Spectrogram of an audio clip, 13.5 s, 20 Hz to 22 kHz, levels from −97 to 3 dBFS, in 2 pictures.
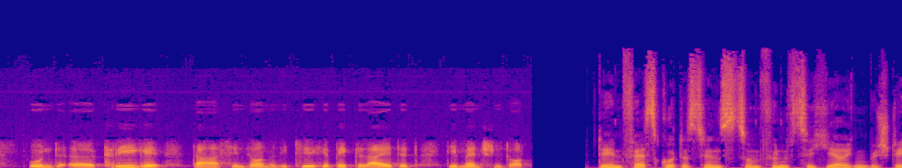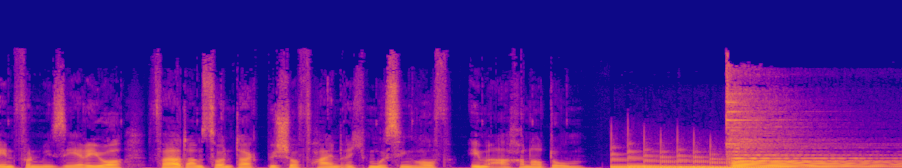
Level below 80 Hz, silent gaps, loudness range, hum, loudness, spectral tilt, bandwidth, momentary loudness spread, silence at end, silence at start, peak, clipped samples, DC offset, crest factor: -38 dBFS; 3.99-4.39 s; 3 LU; none; -23 LUFS; -6 dB/octave; 16 kHz; 8 LU; 0 s; 0 s; -4 dBFS; under 0.1%; under 0.1%; 18 dB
